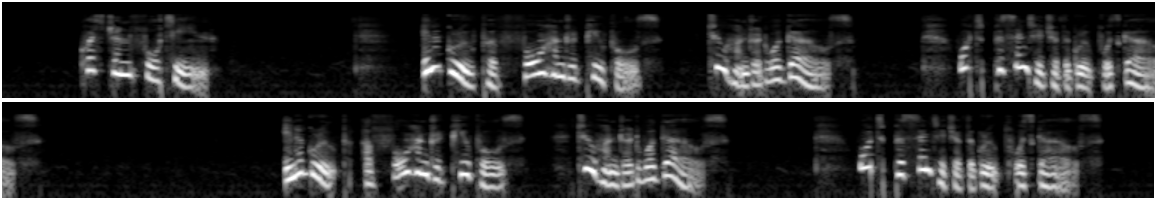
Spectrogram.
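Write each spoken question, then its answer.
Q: What percentage of the group was girls?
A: 50%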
